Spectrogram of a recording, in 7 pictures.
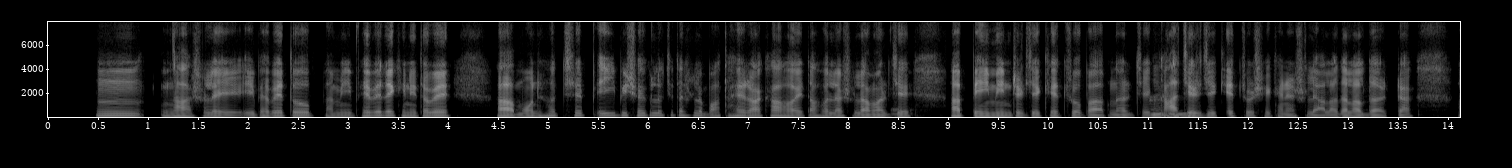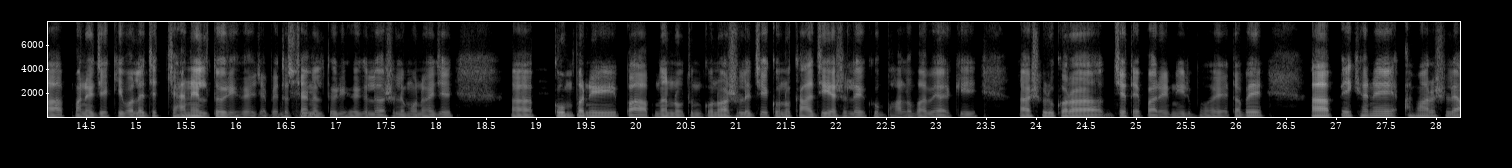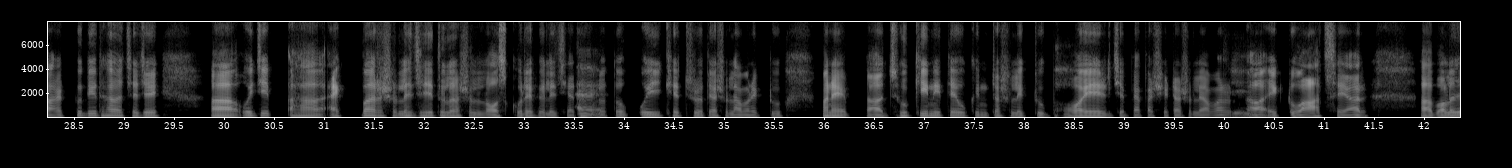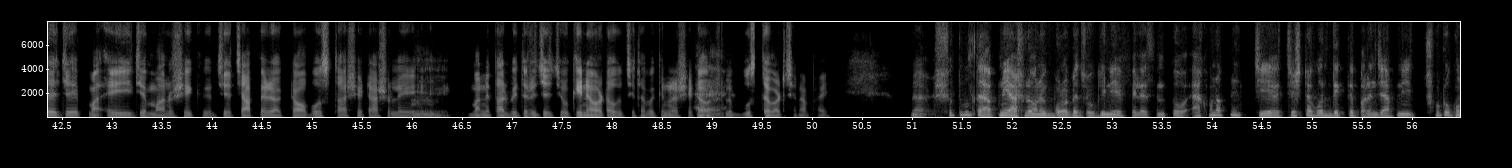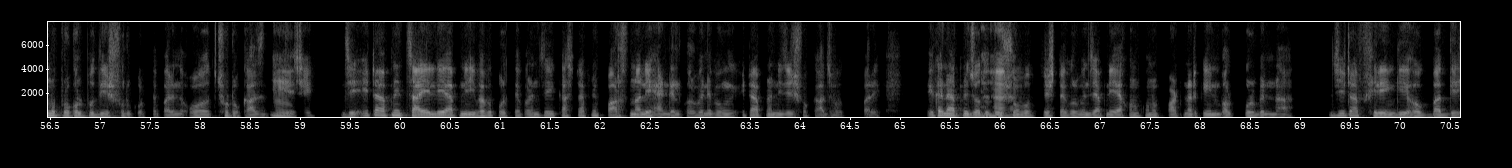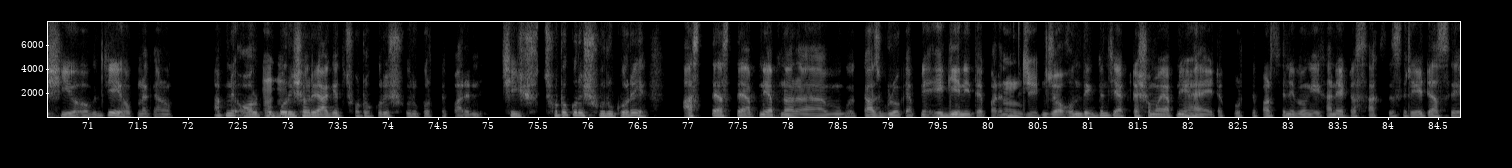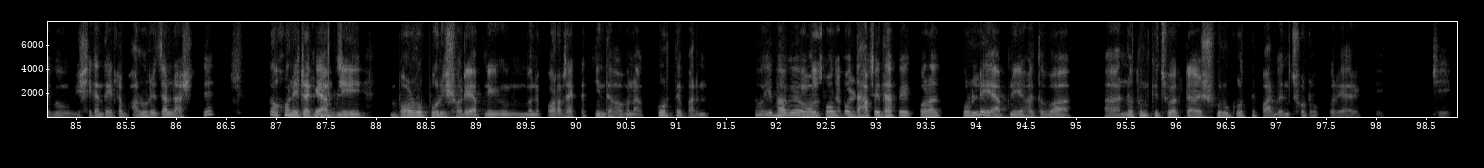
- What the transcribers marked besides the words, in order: in English: "চ্যানেল"; in English: "চ্যানেল"; laughing while speaking: "যেহেতু আসলে"; in English: "পার্সোনালি হ্যান্ডেল"; in English: "ইনভলভ"; in English: "সাকসেস রেট"
- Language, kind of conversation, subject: Bengali, advice, আপনি বড় প্রকল্প বারবার টালতে টালতে কীভাবে শেষ পর্যন্ত অনুপ্রেরণা হারিয়ে ফেলেন?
